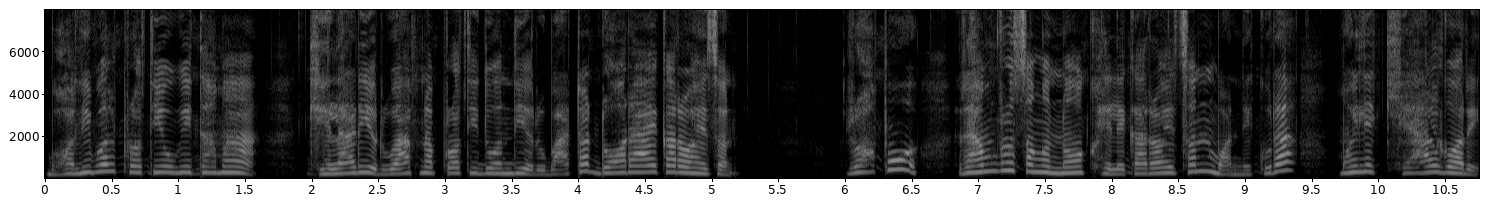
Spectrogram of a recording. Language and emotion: Nepali, fearful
